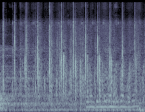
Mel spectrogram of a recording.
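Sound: audience applause at senior citizens' aid distribution

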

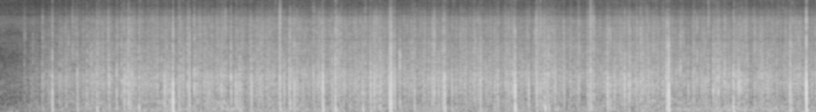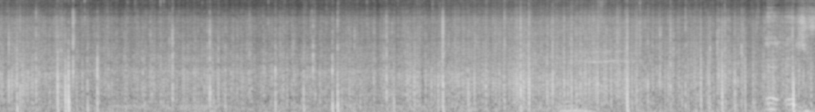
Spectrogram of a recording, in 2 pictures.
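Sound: rain falling

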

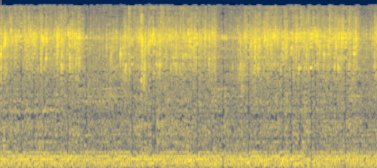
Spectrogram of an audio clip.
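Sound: water tap running, rinsing off face wash

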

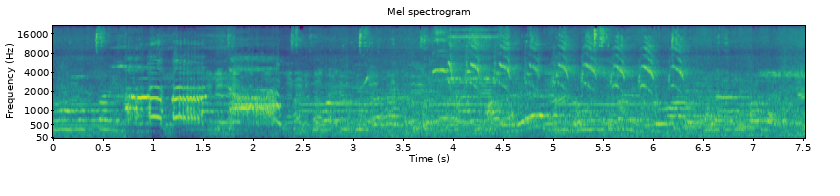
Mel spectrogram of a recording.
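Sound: rooster crowing

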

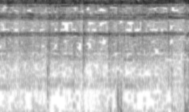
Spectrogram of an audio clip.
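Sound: dog potty training doorbells ringing

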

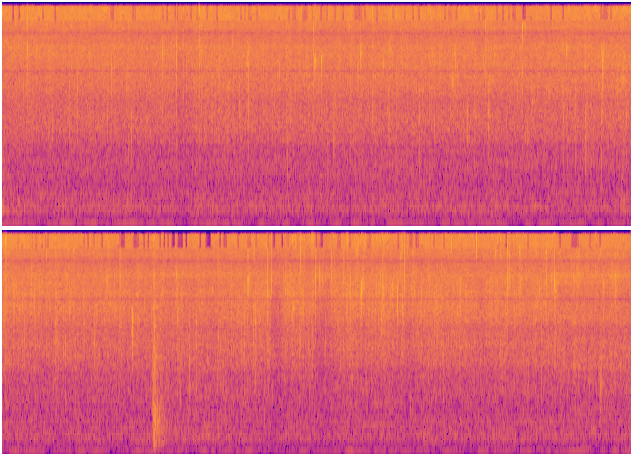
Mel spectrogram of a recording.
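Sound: frying onion, potato and garlic paste for eel fish curry

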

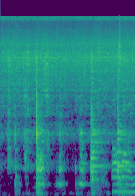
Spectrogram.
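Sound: stirring curry spices in a pan

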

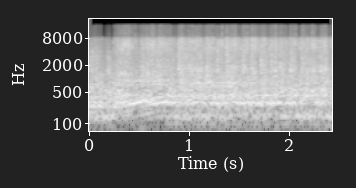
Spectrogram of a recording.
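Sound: car exhaust revving at an exhaust competition

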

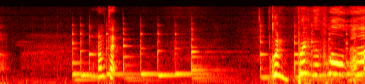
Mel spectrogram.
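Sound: phone ringing

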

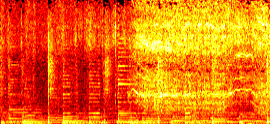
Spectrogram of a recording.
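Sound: cordless screwdriver drill running on a frozen lake

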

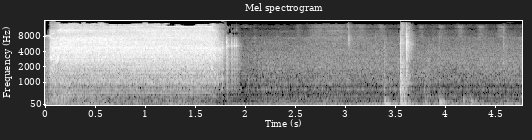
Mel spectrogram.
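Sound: power drill removing four screws from fan panel

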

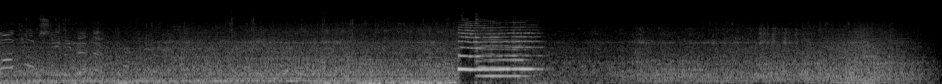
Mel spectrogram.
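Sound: high-speed train arriving

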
